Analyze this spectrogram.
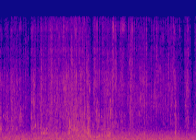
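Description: A steady rush of the McCloud River, a tributary feeding Shasta Dam, flowing over a small, clean gravel bed, continuous burbling and splashing at an even level throughout, with no voices.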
